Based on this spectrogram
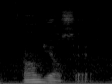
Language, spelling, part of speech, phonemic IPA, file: French, ambianceur, noun, /ɑ̃.bjɑ̃.sœʁ/, Fr-ambianceur.ogg
- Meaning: 1. host, entertainer, MC 2. party animal, partier 3. One who creates an ambiance or atmosphere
